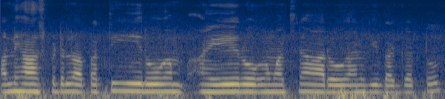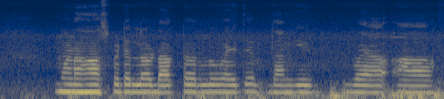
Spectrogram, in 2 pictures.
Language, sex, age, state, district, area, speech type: Telugu, male, 18-30, Andhra Pradesh, Visakhapatnam, urban, spontaneous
